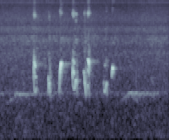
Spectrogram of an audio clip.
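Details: A single phrase from a caged stripe-throated bulbul lure bird: about eight bright, bouncing notes delivered in a little over a second, with a steady mechanical hum and hiss behind.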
